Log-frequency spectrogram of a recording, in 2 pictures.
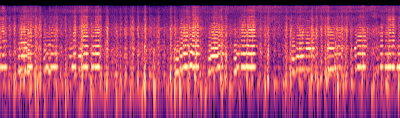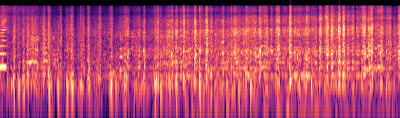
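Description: A uniformed brass band of horns and drums plays a tune. There are short repeated notes over the first few seconds, and the playing turns denser after that.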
